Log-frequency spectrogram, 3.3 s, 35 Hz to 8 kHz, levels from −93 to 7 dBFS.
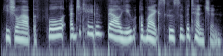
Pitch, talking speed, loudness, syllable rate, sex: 210 Hz, 195 wpm, -17 LUFS, 6.8 syllables/s, female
